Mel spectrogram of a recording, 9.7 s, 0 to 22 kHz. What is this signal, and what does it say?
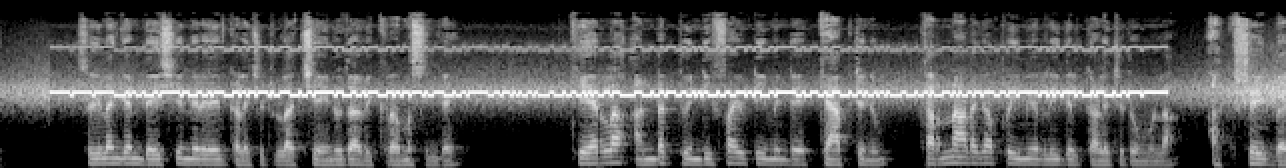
RTTY (45.45 baud, 170 Hz shift), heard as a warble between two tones, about 2200 Hz centre, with radio static, a narrow filter and speech in English. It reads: AGN? AGN? PSE RPT UR CALL DE ZS0JKH K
